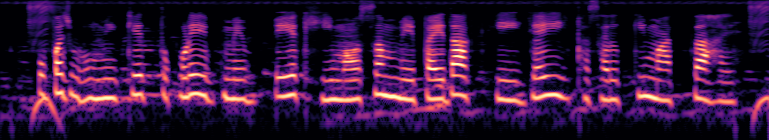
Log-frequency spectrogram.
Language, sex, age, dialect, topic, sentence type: Hindi, female, 18-24, Awadhi Bundeli, banking, statement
